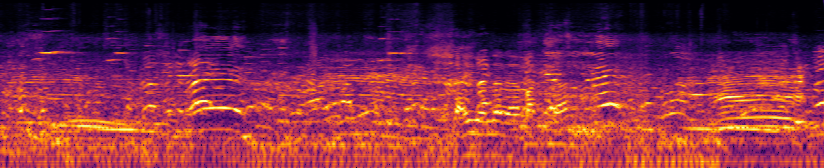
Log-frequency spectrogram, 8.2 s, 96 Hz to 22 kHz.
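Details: Sahiwal bull calves at Ambari cattle market, Bangladesh, 13 January 2025: repeated drawn-out lowing with rising and falling tones amid loud crowd voices haggling over prices.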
